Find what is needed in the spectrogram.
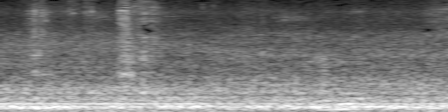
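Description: A steady low hum, with a few faint light clicks from a thin steel plate being handled.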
